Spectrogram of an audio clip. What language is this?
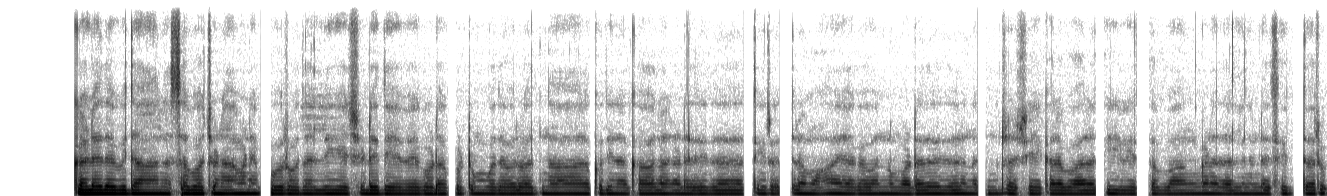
Kannada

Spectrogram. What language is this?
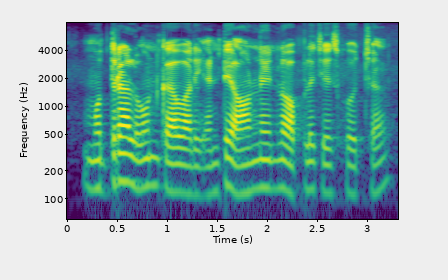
Telugu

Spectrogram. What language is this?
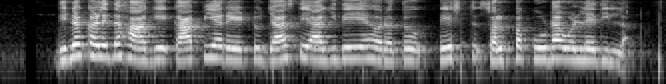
Kannada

